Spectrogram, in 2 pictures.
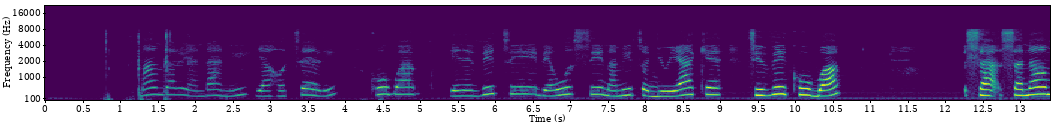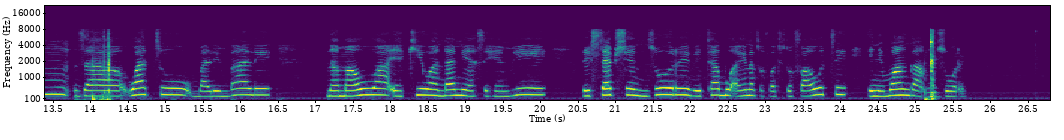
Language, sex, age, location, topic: Swahili, female, 18-24, Dar es Salaam, finance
